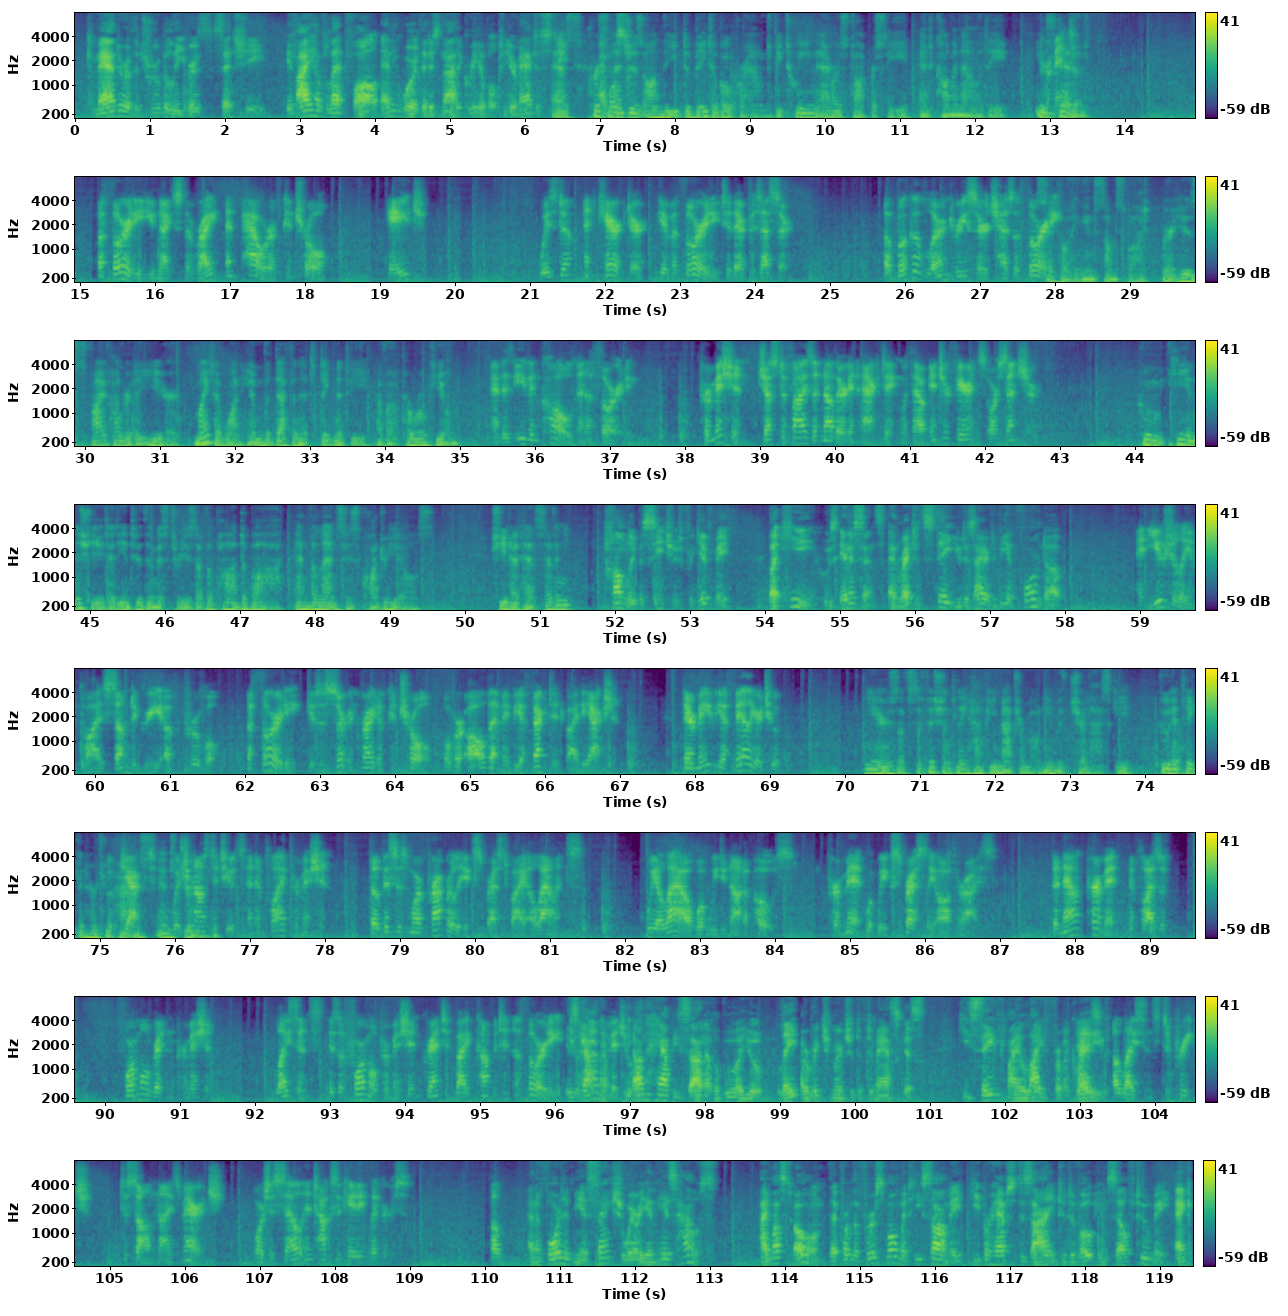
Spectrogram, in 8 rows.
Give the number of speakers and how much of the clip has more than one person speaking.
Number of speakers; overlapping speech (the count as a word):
three, about 4%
